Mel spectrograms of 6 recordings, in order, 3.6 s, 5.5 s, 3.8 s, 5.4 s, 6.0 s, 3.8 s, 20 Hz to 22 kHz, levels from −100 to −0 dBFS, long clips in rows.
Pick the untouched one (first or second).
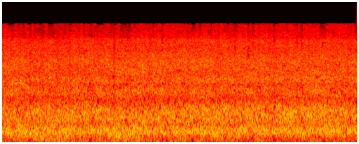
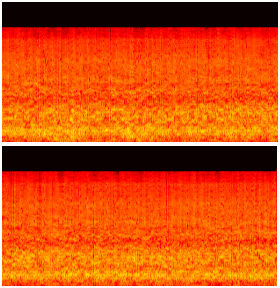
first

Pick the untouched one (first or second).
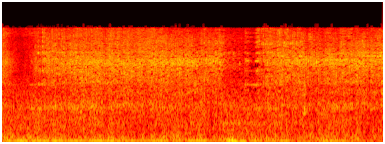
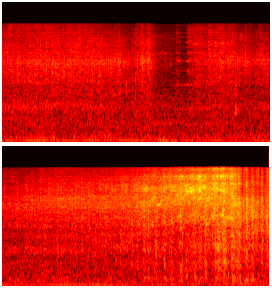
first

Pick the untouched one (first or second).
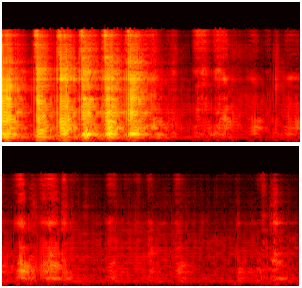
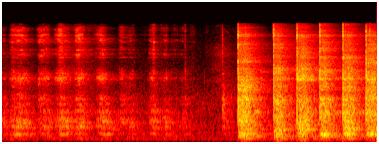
second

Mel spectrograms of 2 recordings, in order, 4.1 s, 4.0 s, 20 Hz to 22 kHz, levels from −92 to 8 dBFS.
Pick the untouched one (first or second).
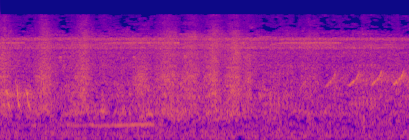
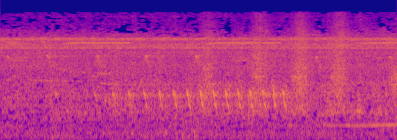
second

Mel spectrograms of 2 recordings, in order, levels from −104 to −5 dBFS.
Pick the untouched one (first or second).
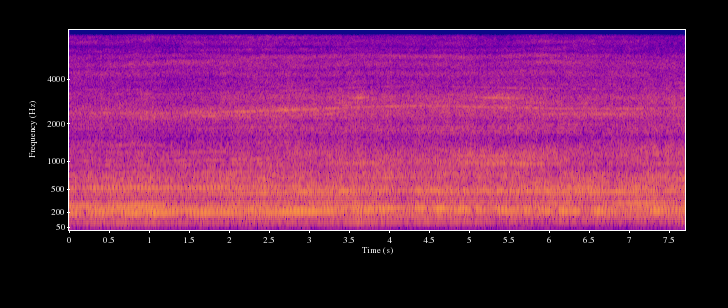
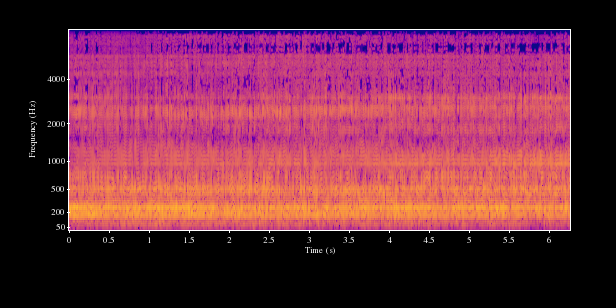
first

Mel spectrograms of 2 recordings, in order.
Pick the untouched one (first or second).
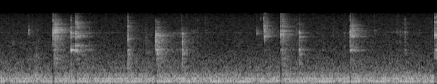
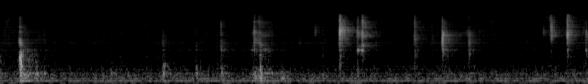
first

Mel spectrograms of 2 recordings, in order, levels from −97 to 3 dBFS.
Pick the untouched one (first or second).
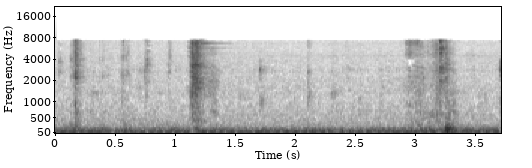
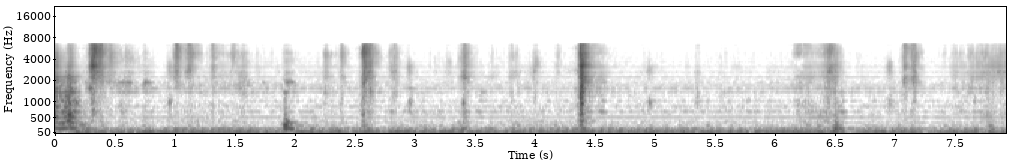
first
